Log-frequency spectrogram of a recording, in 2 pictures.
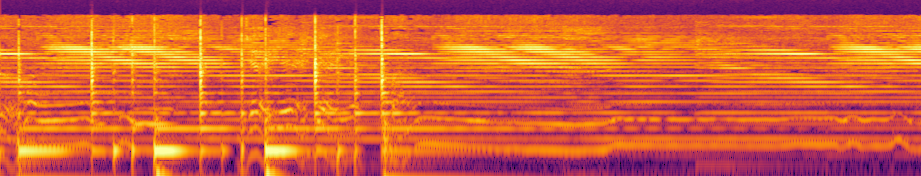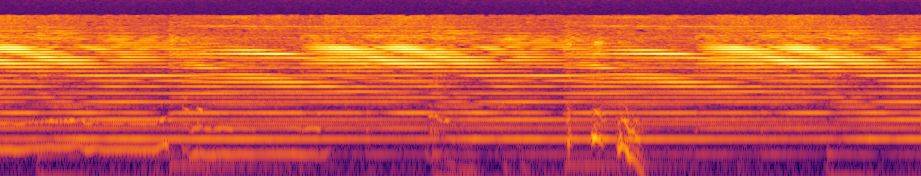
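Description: Tanpura drone sounding steadily under deep tabla strokes; the strokes stop about four seconds in, leaving the drone on its own.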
